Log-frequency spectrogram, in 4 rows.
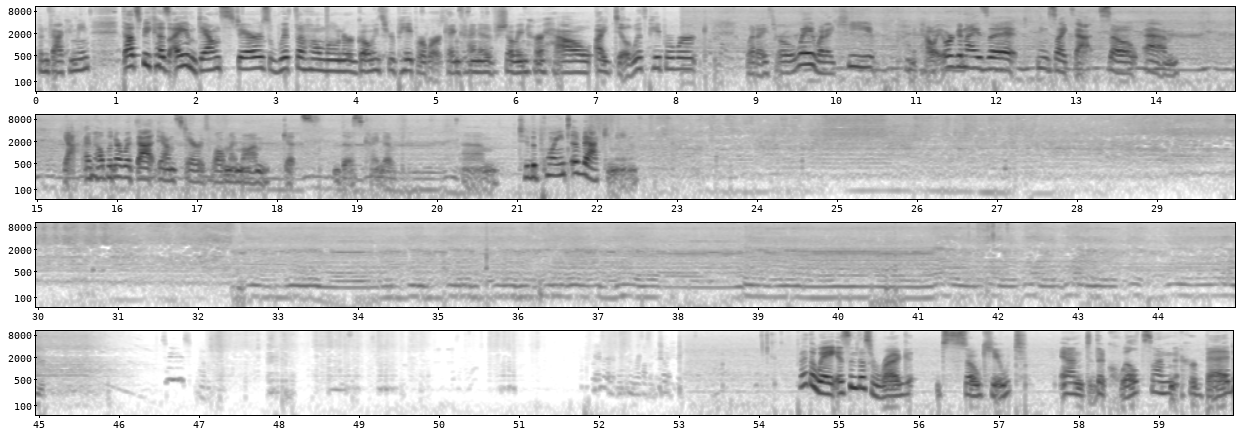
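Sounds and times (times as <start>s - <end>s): vacuum cleaner on carpet: 7.7s - 45.9s.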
